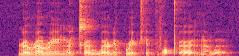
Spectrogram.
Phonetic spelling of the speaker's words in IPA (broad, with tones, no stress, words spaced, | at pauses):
ɳœ˨u̯ɭɐ̃˦u̯ ɭẽː˨ŋœ˨i̯kʼœː˨u̯wœː˨ ɳe˦kʷɭe˨ ʈʰe˦kʷvɔ˨ pʼœː˨ rɐ̃˨wə˨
